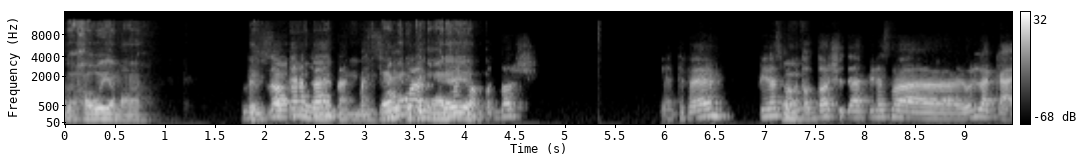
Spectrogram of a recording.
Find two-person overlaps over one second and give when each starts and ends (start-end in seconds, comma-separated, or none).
1.9-4.2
